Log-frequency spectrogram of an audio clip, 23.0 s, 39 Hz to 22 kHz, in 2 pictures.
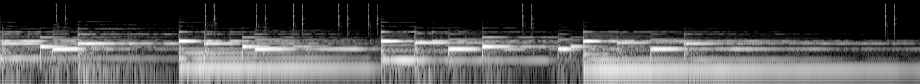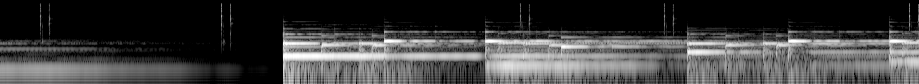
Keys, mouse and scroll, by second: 0.0-0.3 typing, 0.7 click, 2.0 ctrl+z, 2.5-11.1 drag, 11.1 click, 15.7 ctrl+z, 18.0 click, 18.9 ctrl+z, 19.8 click.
